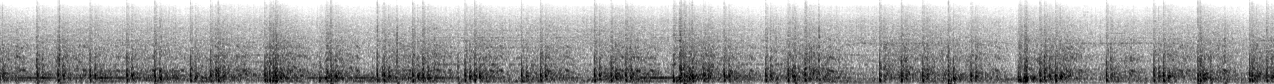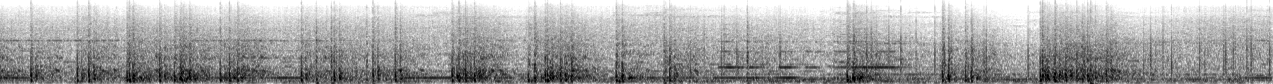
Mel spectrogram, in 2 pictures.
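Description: Fireworks display: a dense, unbroken barrage of aerial shell bangs and crackling bursts.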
